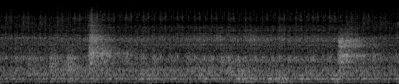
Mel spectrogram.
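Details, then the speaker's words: 2015 Subaru Forester idling after belt refit: two brief high whines about two and a half seconds apart, intermittent; mechanic doubts it's engine, guesses transmission oil pump chain transfer gear bearing failing; unconfirmed. "I think the chain the chain for the transmission oil pump might have a a bearing on the transfer gear that's going out"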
